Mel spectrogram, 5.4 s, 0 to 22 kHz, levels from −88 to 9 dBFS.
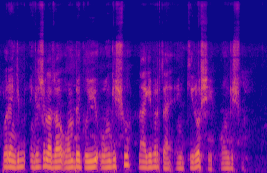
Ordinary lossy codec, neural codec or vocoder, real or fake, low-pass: none; vocoder, 44.1 kHz, 128 mel bands every 256 samples, BigVGAN v2; fake; none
